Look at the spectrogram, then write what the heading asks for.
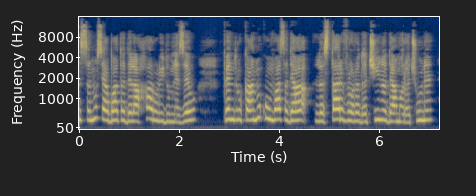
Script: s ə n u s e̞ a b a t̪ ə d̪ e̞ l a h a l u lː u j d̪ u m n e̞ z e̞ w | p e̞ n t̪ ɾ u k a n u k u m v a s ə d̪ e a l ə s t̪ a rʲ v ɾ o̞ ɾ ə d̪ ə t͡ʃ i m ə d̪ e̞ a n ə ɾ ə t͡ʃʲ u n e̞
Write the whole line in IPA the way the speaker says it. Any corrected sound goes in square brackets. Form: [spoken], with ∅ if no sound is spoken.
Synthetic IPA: s ə n u s e̞ a b a t̪ ə d̪ e̞ l a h a [ɾ] u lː u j d̪ u m n e̞ z e̞ w | p e̞ n t̪ ɾ u k a n u k u m v a s ə d̪ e a l ə s t̪ a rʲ v ɾ o̞ ɾ ə d̪ ə t͡ʃ i [n] ə d̪ e̞ a [m] ə ɾ ə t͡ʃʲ u n e̞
